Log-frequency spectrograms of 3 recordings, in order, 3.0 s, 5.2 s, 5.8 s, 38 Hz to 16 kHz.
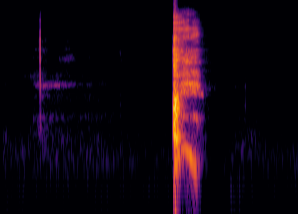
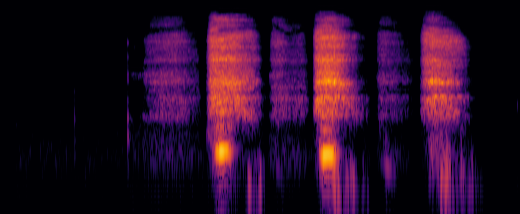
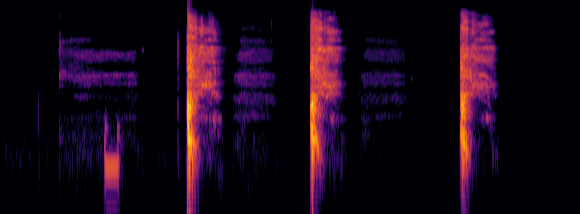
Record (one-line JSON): {"cough_length": "3.0 s", "cough_amplitude": 32768, "cough_signal_mean_std_ratio": 0.18, "exhalation_length": "5.2 s", "exhalation_amplitude": 25879, "exhalation_signal_mean_std_ratio": 0.37, "three_cough_length": "5.8 s", "three_cough_amplitude": 32768, "three_cough_signal_mean_std_ratio": 0.23, "survey_phase": "beta (2021-08-13 to 2022-03-07)", "age": "18-44", "gender": "Female", "wearing_mask": "No", "symptom_none": true, "smoker_status": "Current smoker (e-cigarettes or vapes only)", "respiratory_condition_asthma": false, "respiratory_condition_other": false, "recruitment_source": "REACT", "submission_delay": "1 day", "covid_test_result": "Negative", "covid_test_method": "RT-qPCR", "influenza_a_test_result": "Negative", "influenza_b_test_result": "Negative"}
